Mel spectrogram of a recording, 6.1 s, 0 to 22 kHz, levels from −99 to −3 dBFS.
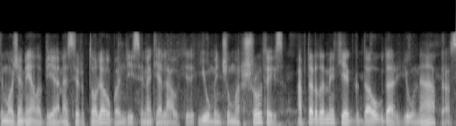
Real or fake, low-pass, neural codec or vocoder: fake; 7.2 kHz; codec, 16 kHz, 0.8 kbps, ZipCodec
